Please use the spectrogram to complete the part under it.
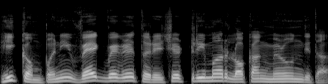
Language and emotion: Goan Konkani, neutral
